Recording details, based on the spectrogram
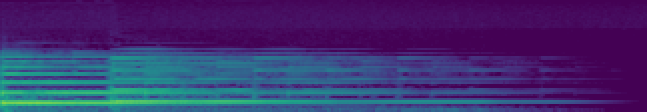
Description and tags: Two tones, a major second up, part of Piano moods pack.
